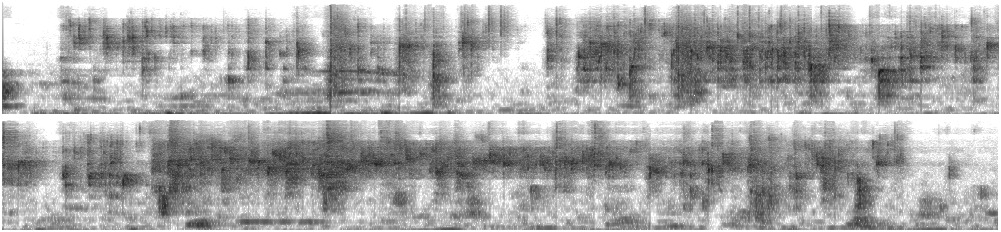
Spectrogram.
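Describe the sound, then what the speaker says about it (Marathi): Eggs frying in hot oil in a pan, a dense hissing sizzle that swells and holds steady, with small crackles and pops throughout. "तेल तापलंय आता त्यामध्ये ही अंडी ठेवून घेऊया"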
